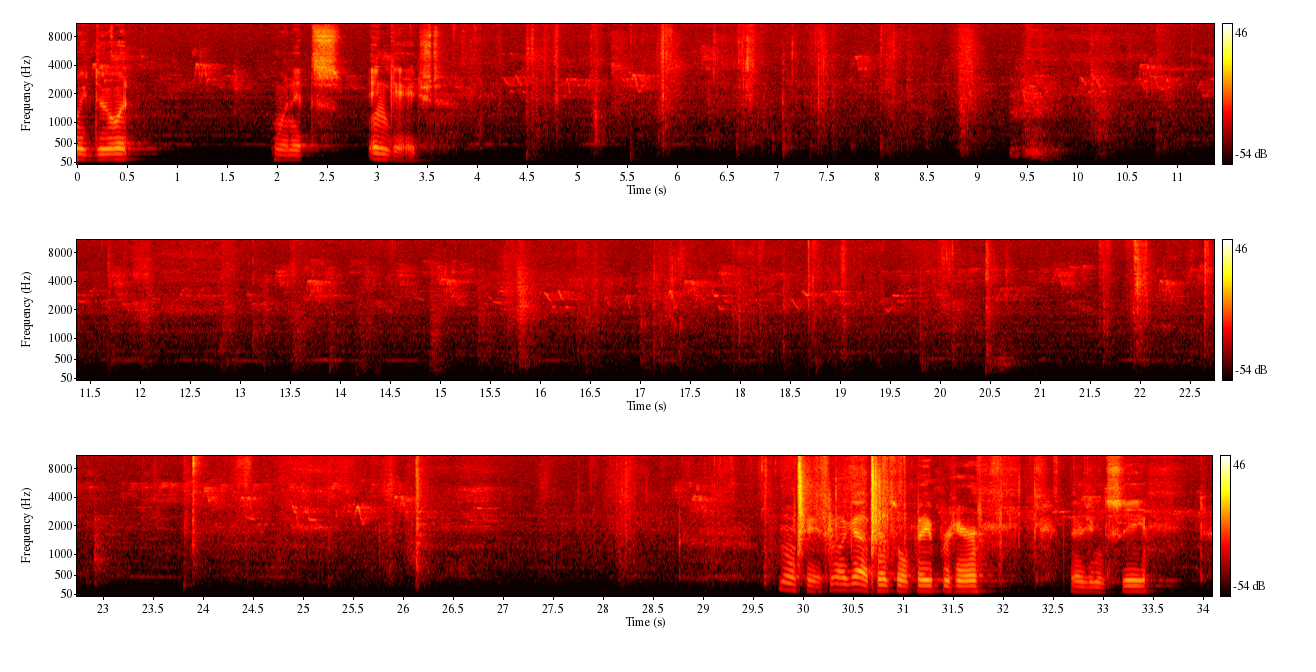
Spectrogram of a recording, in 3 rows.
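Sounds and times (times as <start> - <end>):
faint bird chirps: 8.8 - 27.0.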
